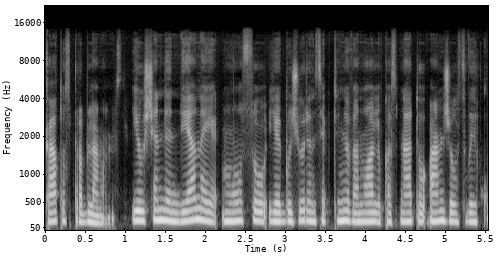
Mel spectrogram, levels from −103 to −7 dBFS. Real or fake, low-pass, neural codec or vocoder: fake; 14.4 kHz; codec, 32 kHz, 1.9 kbps, SNAC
